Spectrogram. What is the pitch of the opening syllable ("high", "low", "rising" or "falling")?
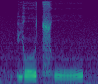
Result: rising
